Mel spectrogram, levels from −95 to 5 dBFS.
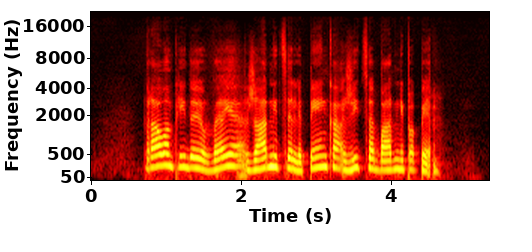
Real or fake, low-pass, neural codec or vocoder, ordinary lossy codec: fake; 19.8 kHz; codec, 44.1 kHz, 2.6 kbps, DAC; none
